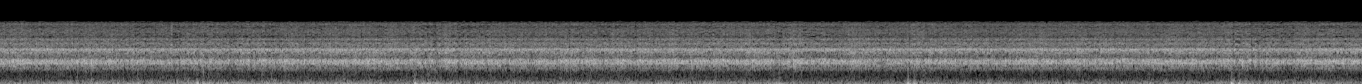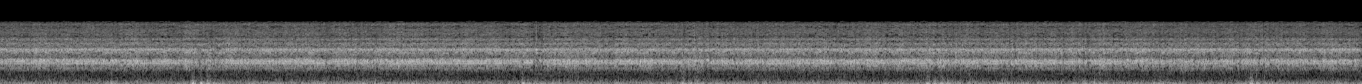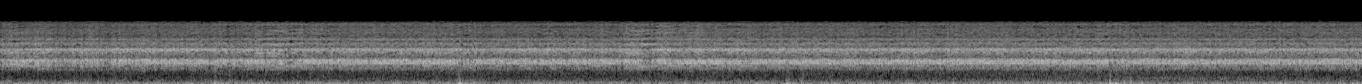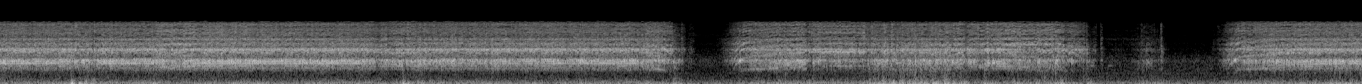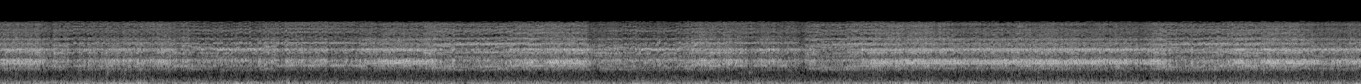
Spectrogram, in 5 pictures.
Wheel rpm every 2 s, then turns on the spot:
240, 230, 230, 230, 230, 230, 230, 230, 230, 230, 230, 230, 230, 230, 230, 230, 230, 230, 230, 230, 230, 230, 230, 190, 170, 190, 70, 220, 220, 220, 220, 220, 230, 220.
none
